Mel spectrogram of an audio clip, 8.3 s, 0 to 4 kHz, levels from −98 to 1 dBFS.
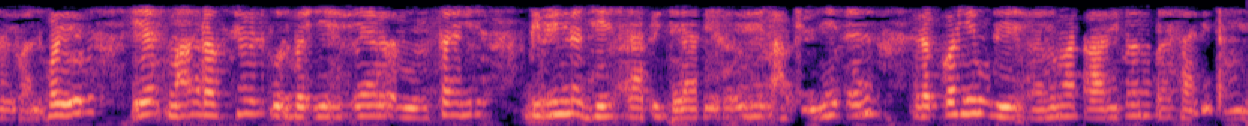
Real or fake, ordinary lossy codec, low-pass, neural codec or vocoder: fake; MP3, 24 kbps; 3.6 kHz; codec, 16 kHz, 4 kbps, FreqCodec, larger model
